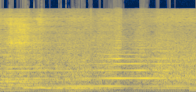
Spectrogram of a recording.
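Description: Live band music: a long held note sounds over nylon-string acoustic guitar, with no break in the music.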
